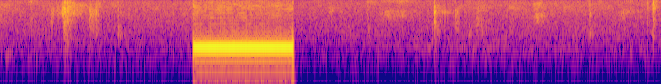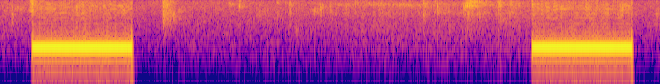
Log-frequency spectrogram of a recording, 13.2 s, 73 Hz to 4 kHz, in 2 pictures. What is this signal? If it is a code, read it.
Ringback tone (Europe, 425 Hz).
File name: out- -2024- - - .5040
